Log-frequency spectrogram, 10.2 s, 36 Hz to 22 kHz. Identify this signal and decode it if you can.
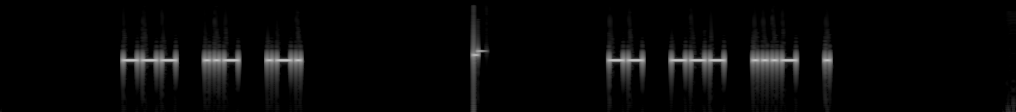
Morse code, heard as a keyed tone, about 25 wpm, spaced as for 18 wpm, 700 Hz. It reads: OUR MOVE
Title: 2x Character Spacing - Top 200 Words - 25wpm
